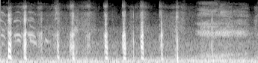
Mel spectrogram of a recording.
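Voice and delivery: airy unvoiced chuckle; breathy laugh. Real, not acted. Laughing at onlooker.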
